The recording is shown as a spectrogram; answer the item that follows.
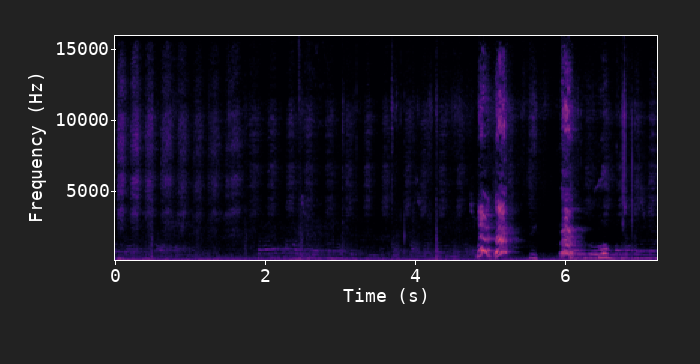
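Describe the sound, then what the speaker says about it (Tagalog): An angry dog barks in two short bursts, a couple of sharp yaps each, fairly close, over a quiet background with faint distant sounds. "Nagagalit yung aso"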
